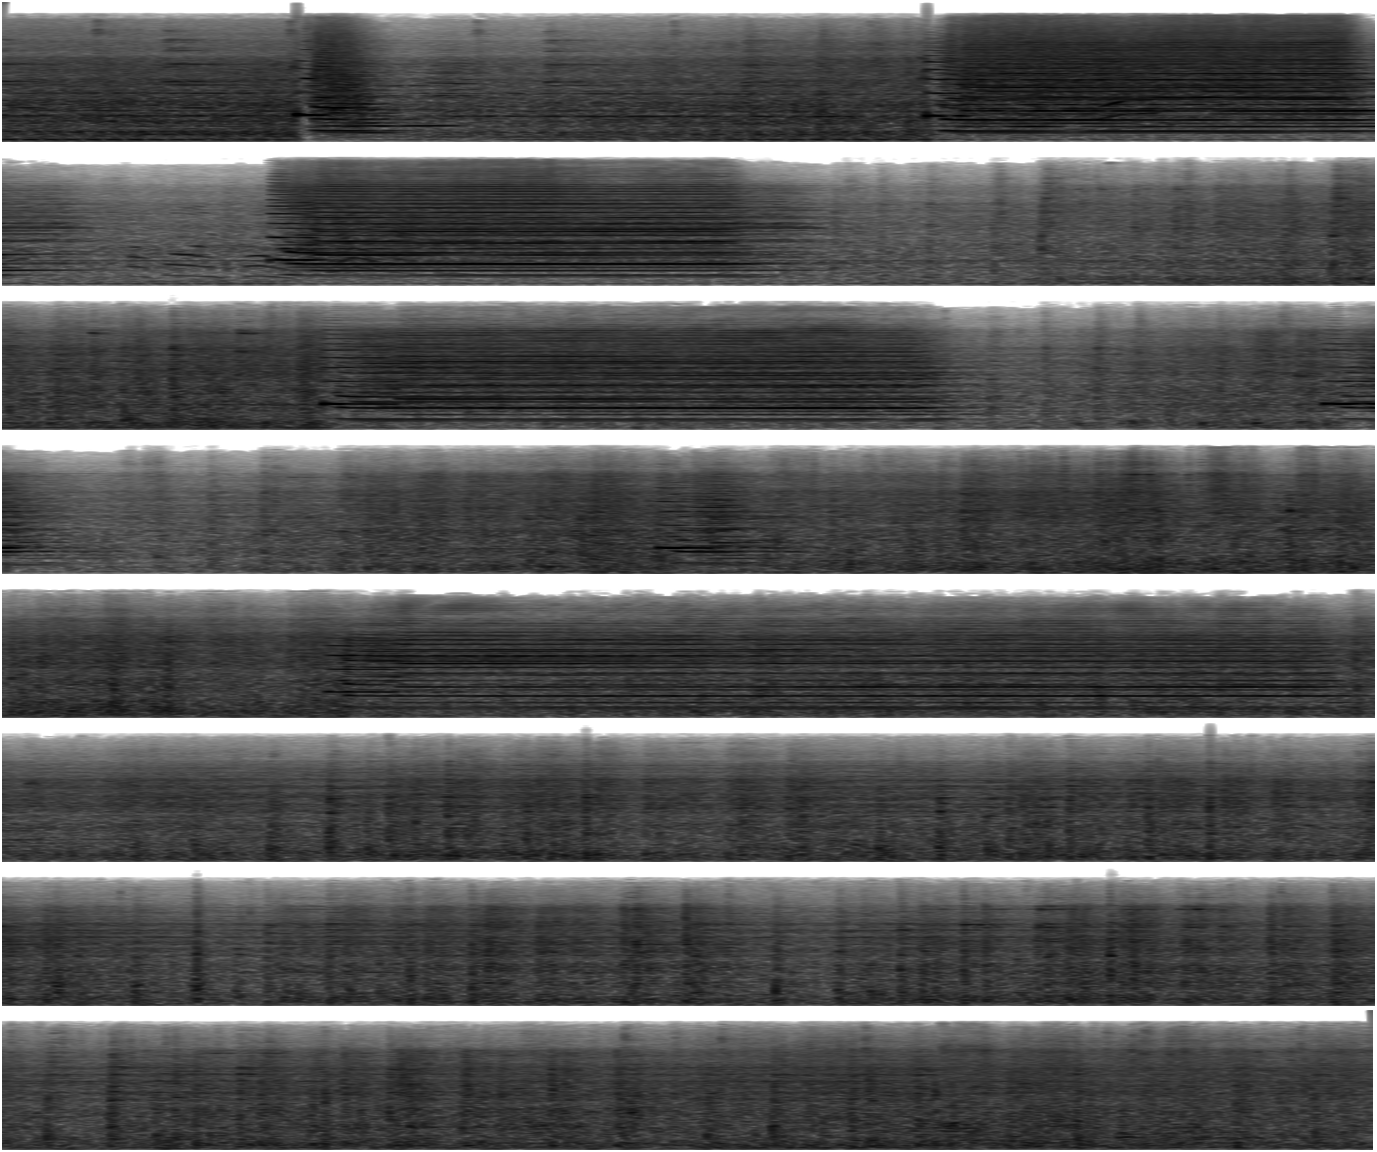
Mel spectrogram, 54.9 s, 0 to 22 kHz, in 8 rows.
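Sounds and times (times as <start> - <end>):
train rumbling by: 0.0 - 54.9
locomotive air horn blasts: 1.4 - 3.3, 4.6 - 7.4, 8.2 - 11.0, 15.3 - 18.6, 20.3 - 21.0, 23.9 - 24.6, 29.1 - 34.4
wheels clacking over rail joints: 11.0 - 16.9, 18.6 - 20.6, 21.2 - 30.2, 32.7 - 54.9.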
